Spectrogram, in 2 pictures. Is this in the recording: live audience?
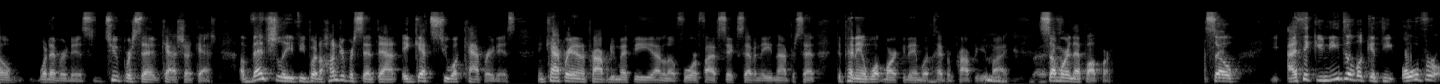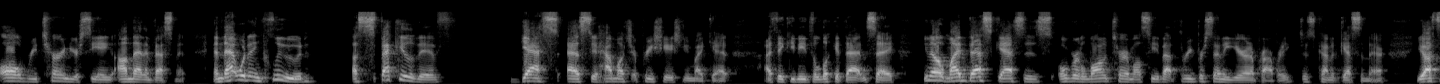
no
